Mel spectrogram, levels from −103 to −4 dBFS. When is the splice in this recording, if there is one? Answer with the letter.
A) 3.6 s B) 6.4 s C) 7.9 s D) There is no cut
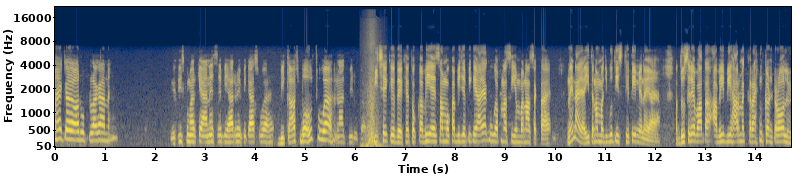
B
